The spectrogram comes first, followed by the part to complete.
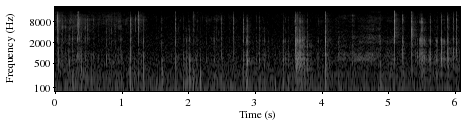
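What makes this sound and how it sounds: Long nails scratch and crinkle a small blue printed plastic snack wrapper that appears full. The result is a quiet, bright run of sharp crackles and scratchy ticks, with a slightly fuller rustle in the middle and a few crisp, louder snaps near the end.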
